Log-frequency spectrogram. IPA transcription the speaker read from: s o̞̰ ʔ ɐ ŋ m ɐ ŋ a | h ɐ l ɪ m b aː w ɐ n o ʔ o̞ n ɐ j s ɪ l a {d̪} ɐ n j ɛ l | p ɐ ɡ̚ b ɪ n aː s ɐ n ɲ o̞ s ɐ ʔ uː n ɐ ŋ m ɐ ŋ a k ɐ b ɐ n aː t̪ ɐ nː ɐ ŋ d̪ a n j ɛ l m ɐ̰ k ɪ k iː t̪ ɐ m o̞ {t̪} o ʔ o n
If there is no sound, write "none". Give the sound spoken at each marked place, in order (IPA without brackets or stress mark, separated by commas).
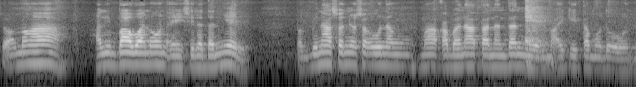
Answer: d̪, d̪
